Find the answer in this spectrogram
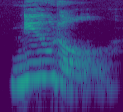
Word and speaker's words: noodle: may seem easy but this word is especially hard for Chinese speakers since it has a D and L sound back to back noodle for the L sound you move your tongue to the roof of your mouth noodle this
